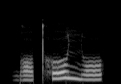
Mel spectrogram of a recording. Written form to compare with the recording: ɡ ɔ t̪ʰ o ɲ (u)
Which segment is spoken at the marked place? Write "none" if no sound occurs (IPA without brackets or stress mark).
o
